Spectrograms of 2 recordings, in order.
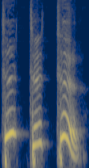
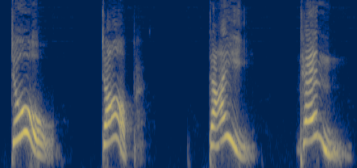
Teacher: while uttering each of these words in order to make the T sound the tip of your tongue touched the beginning of the roof of your mouth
